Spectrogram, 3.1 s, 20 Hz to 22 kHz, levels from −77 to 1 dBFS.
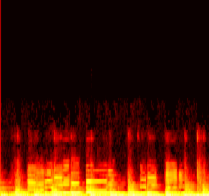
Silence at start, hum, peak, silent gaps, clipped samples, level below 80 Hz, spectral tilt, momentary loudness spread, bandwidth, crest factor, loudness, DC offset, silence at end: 0 s; none; 0 dBFS; none; under 0.1%; -22 dBFS; -8.5 dB/octave; 2 LU; 7.4 kHz; 12 dB; -13 LUFS; under 0.1%; 0 s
